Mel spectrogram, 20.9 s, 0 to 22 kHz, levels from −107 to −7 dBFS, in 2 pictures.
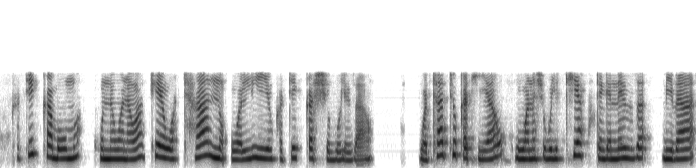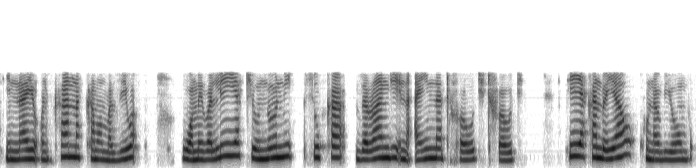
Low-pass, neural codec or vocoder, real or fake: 3.6 kHz; codec, 16 kHz, 4 kbps, FunCodec, trained on Chinese and English, 50 frames a second; fake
